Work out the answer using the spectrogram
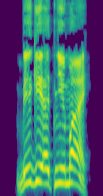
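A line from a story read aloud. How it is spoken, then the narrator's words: Shouted. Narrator (Russian): крикнул охотник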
